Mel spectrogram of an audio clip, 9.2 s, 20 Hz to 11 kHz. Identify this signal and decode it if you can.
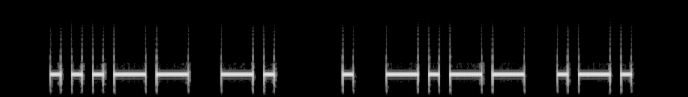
Morse code, heard as a keyed tone, about 8 wpm, 800 Hz. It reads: 3NEYR
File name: LEZIONI / 8 YJ45 / 8 YJ45 8wpm 3214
